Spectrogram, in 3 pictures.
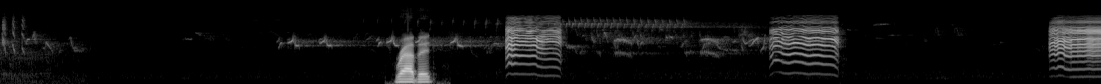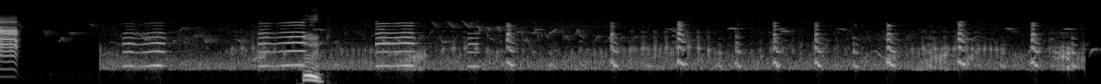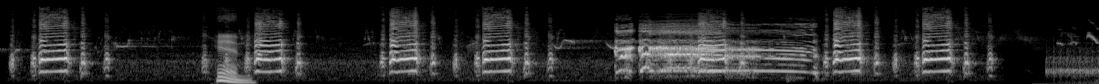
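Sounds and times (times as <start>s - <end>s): hen clucking: 17.0s - 23.2s, 24.0s - 25.1s, 25.8s - 27.7s, 28.4s - 33.0s.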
